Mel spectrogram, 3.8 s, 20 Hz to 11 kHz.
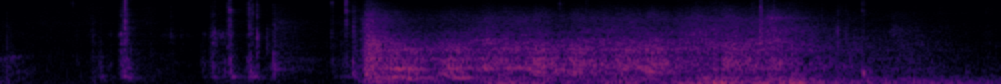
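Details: Ford Escort Cabrio XR3i after injector cleaning and new injector seals: some clatter, then two seconds of cranking with no firing before it dies off. This is a crank-no-start with the engine not getting fuel; fuel pump relay is suspected next, unconfirmed.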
